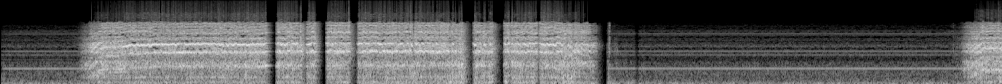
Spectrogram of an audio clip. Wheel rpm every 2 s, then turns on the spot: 70, 230, 190, 10, 10.
none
